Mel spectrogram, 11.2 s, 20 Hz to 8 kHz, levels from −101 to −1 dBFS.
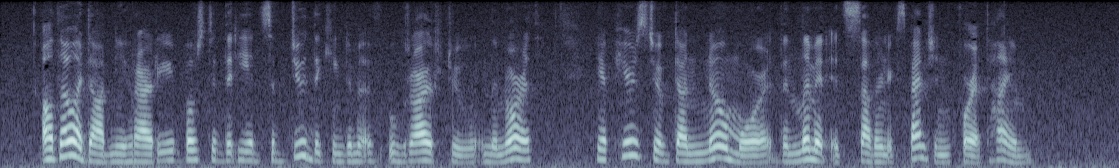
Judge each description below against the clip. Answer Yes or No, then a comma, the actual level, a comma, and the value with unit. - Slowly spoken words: No, average, 160 wpm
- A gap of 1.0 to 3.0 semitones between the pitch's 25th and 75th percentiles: No, average, 3.9 semitones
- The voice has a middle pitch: Yes, medium, 150 Hz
